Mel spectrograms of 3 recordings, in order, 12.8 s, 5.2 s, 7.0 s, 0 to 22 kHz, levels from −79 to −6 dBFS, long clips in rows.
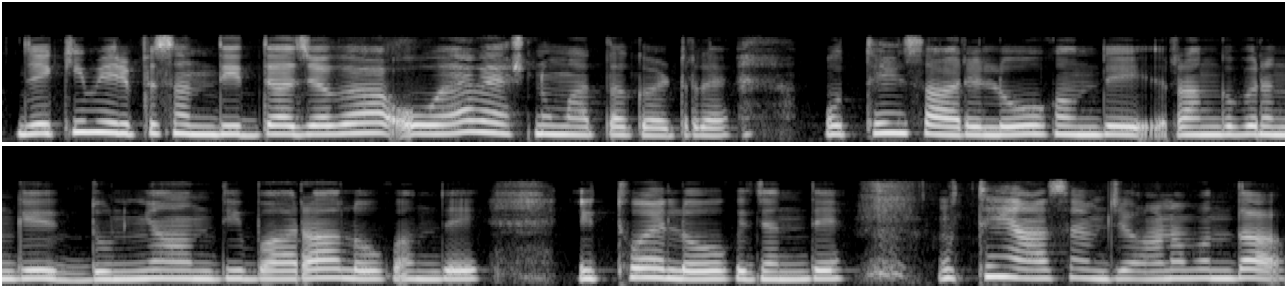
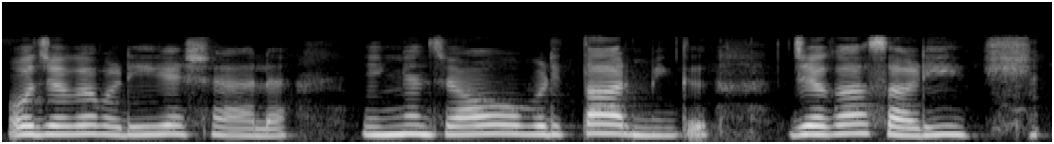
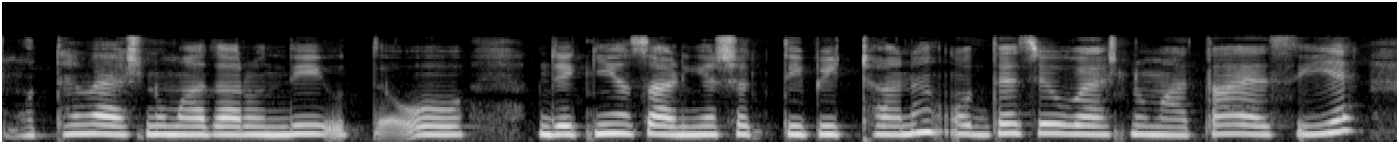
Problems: constant background noise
